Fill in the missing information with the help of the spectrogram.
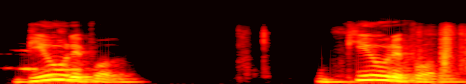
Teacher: The the stress is on the first syllable.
